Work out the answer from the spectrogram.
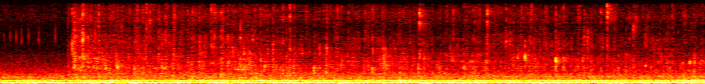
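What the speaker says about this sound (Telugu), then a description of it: "మళ్ళీ ఇంకా వాటర్ వేస్తున్నానండి సరిపోదని" A steady, gushing pour of water into a pot, continuous and fairly loud from start to finish, with no talking.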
